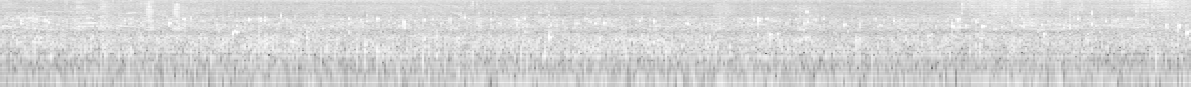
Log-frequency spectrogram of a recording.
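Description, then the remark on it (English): Water flows and bubbles steadily in a stream in light rain, a continuous rushing babble with small splashes and gurgles throughout, no voices present. “Glisten drop, flow bubbly, glide rush, cascade tastic, cool bobbing, drop jewels, splosh drips”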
